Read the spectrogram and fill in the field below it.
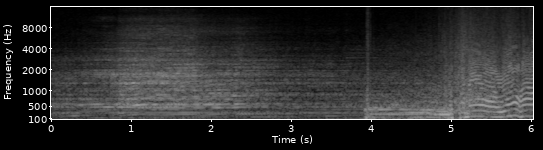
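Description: A Camaro door car revs and launches at a drag race, engine droning steadily before a sharp burst near the end as the pitch climbs fast, loud and close under an announcer's voice.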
